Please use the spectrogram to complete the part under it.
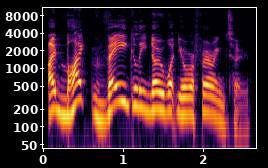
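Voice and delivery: ordinary talk, nothing marked

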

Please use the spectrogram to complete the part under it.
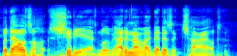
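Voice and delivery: usual speaking voice

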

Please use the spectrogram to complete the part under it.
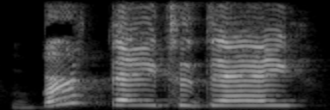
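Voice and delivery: very high, loud squeaky ray voice; excited ray. Acted. Ray reporting the birthday, high squeaky voice. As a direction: announce it in a tiny high cartoon voice. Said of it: "reported the ray".

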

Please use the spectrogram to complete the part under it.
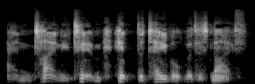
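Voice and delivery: usual speaking voice

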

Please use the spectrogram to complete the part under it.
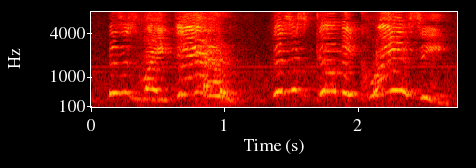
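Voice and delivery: high-pitched hype; excited commentary. Pretend. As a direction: build the excitement for the next move. Hyping the next move.

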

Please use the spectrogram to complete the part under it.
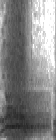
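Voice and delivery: sudden loud "ah!"; real startled cry; startled yelp. Real, not acted. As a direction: burst out a sharp yelp. Startled while handling hot waffle maker.

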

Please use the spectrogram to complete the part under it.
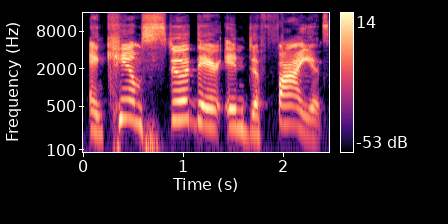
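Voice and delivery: ordinary delivery

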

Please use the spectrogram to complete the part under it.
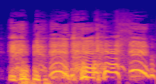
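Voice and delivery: squealing happy laugh; high laugh. Real, not acted. Mừng vì bẫy kẹp đuôi. (tiếng cười the thé)

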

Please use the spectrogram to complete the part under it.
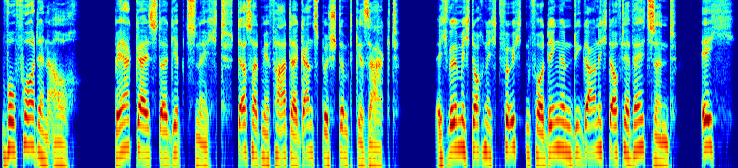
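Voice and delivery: put-on high, bright child voice; cheerful young girl talking, pitched well up; little girl Liesel. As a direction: speak up like a fearless little girl. Liesel insists she is not afraid.

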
